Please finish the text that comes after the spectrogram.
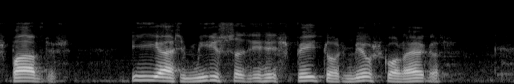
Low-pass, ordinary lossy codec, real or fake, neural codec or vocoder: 7.2 kHz; none; fake; vocoder, 22.05 kHz, 80 mel bands, HiFi-GAN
